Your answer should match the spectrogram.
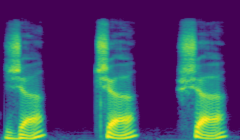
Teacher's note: These are the retroflex sounds. Cool name, right? It literally just means bent back. And that is exactly what you do with your tongue. You just curl the tip up and back a little bit.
